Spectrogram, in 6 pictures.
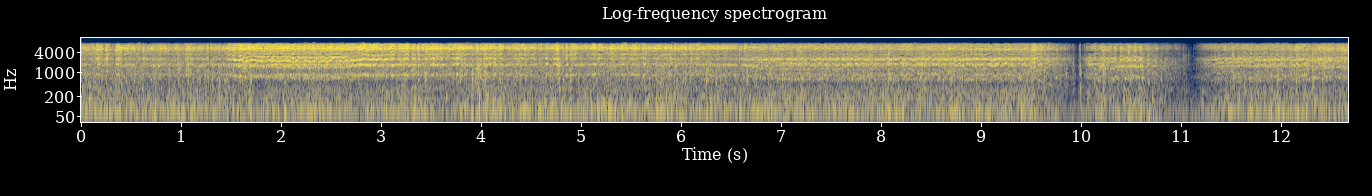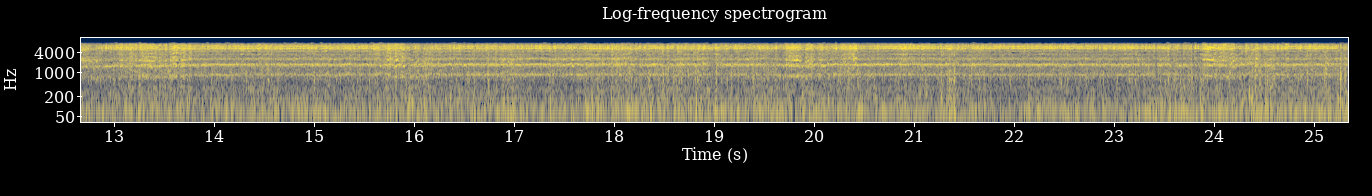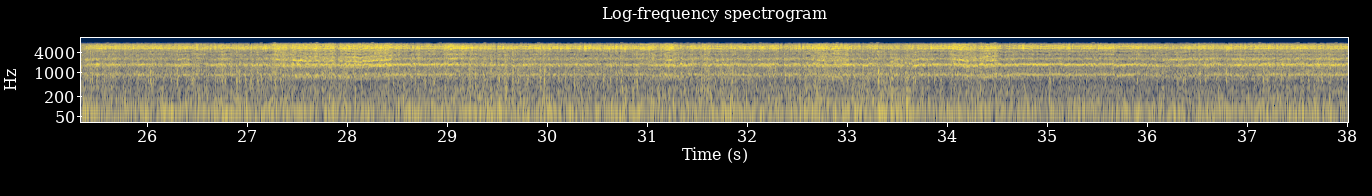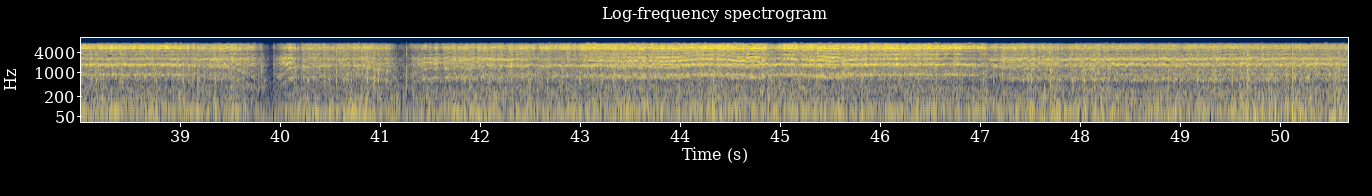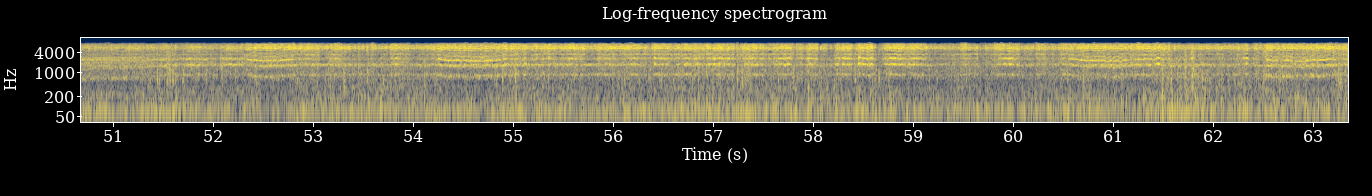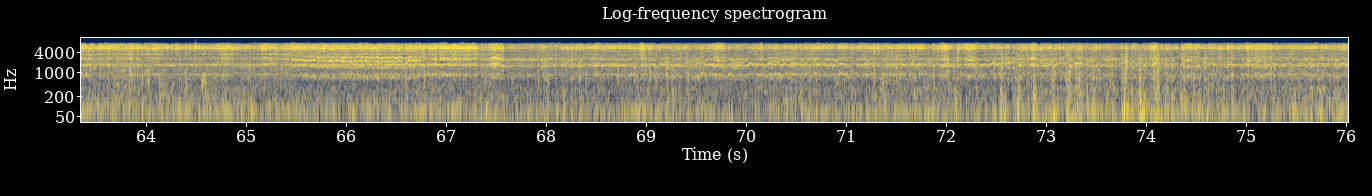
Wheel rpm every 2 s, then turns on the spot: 230, 220, 230, 220, 170, 90, 200, 230, 230, 230, 230, 230, 230, 230, 220, 230, 220, 230, 230, 220, 120, 210, 220, 220, 190, 200, 220, 230, 230, 230, 230, 230, 230, 220, 220, 220, 220, 220.
none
